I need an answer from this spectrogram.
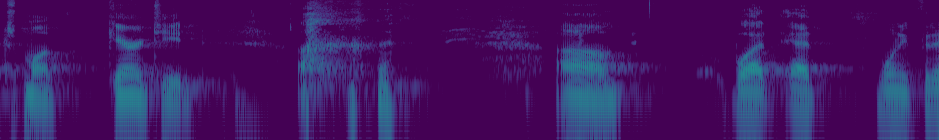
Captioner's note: chuckles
